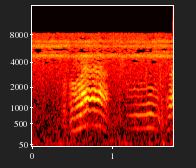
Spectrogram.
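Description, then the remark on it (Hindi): A tiger roars in a few drawn-out, rising and falling snarls, fairly loud, with a short pause between them and the last one cut off at the end. “तनी देर में वो एक बाघ के आवाज सुने है। वो बाघ बहुत गर्जे है”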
